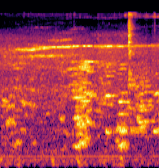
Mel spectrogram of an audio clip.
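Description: Pune Metro train carriage running: a steady hum with a faint high whine, with voices briefly in the second half and a sharp click near the end.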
